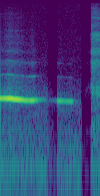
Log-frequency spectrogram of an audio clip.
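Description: A human voice imitating a slide whistle for a fall, a clear whistled tone sliding gently downward, pausing, then a short fainter continuation before a brief noise at the end.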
